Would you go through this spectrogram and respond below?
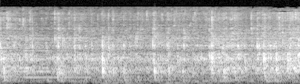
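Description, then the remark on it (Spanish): Horses approaching in Sparta, bringing the Trojan prince: a steady, rhythmic clatter of hoofbeats, repeated sharp thuds over a continuous rushing background noise, with no voices. “¡Son caballos!”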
